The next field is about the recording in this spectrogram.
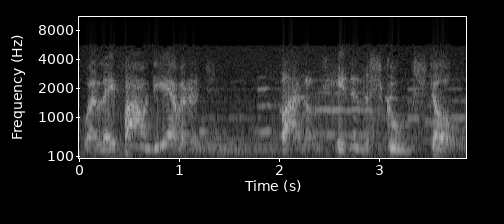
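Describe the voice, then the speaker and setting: A man's voice: mid-range voice, big pitch swings, normal speed, close to an everyday voice. An actor playing a blunt, scolding small-town man with folksy talk in a 1950s television western. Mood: scornful. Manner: folksy, colloquial. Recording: dull old TV soundtrack with music.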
